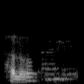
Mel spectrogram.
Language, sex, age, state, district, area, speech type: Sanskrit, male, 18-30, Karnataka, Dakshina Kannada, rural, conversation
